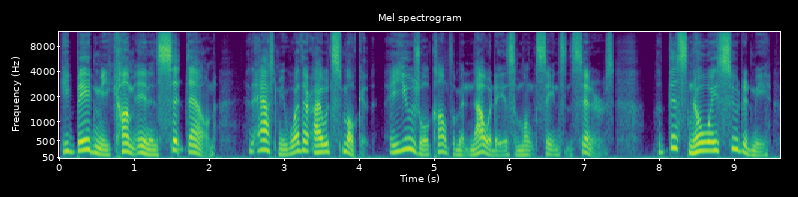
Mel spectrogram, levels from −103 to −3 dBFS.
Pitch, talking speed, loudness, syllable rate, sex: 170 Hz, 185 wpm, -19 LUFS, 3.6 syllables/s, male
